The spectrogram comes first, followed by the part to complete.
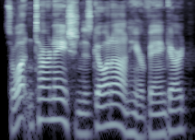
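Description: A man's voice: mid-range voice, expressive, fast, bright, forceful tone, clear, resonant tone, pitched above the performer's own voice. A man voicing a feisty young country mare pony with a folksy, forthright manner in a fantasy audio story. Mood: puzzled.

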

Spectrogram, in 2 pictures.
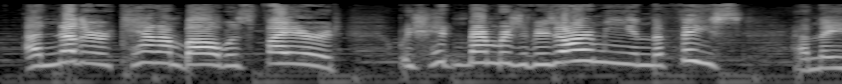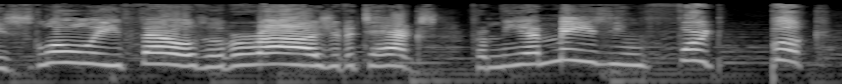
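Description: A woman voicing a giggly, excitable little girl who tells a storybook tale of her play with childlike glee. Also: extremely high pitch, pitched above the performer's own voice, exaggerated voice. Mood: excited, commanding. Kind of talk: storybook narration in character.

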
